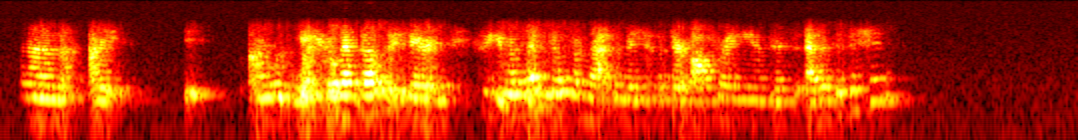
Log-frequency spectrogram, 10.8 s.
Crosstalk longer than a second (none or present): present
